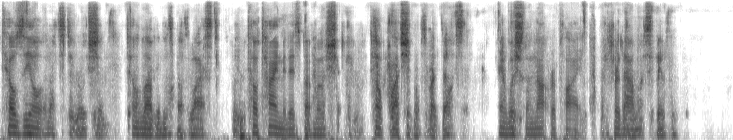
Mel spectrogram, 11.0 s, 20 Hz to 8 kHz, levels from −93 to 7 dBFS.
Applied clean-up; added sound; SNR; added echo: neural mask model Resemble Enhance denoiser.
